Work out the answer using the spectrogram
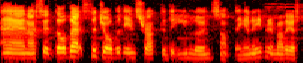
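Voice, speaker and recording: A woman's voice: lowish voice, fast talker, no room sound, lo-fi sound. A woman, a riding instructor, chatting casually and telling a long story about a lesson, acting out what people said. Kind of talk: casual chat.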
